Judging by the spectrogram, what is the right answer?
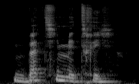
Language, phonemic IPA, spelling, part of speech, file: French, /ba.ti.me.tʁi/, bathymétrie, noun, LL-Q150 (fra)-bathymétrie.wav
- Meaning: bathymetry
